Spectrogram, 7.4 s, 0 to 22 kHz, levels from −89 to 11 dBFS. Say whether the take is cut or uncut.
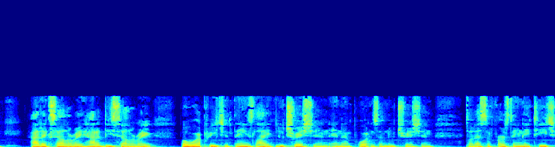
cut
